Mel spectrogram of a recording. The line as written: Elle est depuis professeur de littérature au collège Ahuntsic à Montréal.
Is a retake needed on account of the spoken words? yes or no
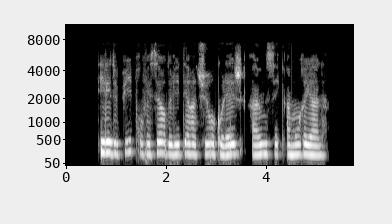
yes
